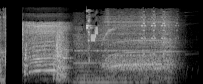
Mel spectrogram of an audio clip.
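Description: Synthesised logo sting: a whoosh with falling pitch sweeps, then a swelling sustained tone with a brief high shimmer, fading out shortly before the end.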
